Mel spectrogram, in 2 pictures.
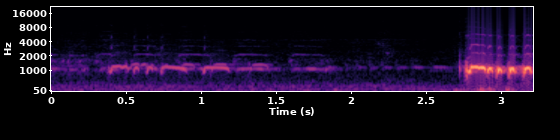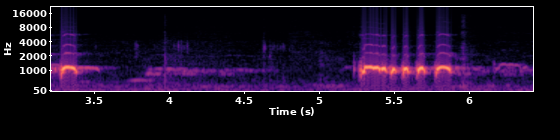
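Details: Zebra dove, local type, singing loudly as a lure to start other birds singing: two strong bursts of fast, rolling, bubbling coos about two and a half seconds apart, with quieter trilled phrases between them.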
